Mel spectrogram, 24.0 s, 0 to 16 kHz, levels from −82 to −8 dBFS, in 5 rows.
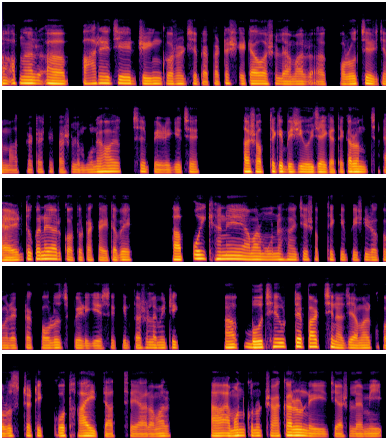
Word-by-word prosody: আপনার 135 0 +3 0.2
আ - - +7 0.4
বারে 130 +4 +1
যেয়ে 135 -2 +4
ড্রিঙ্ক 120 0 +1
করার 115 0 -1
যে - - -4
ব্যাপারটা, 105 +5 -4
সেটাও 120 0 +1
আসলে 115 0 -4
আমার 110 0 -2 0.2
আ - - -2 0.2
খরচের 110 +2 +1
যে 110 - -2
মাত্রাটা 95 +2 -10
সেটা 105 - -13
আসলে 105 +1 -7
মনে 110 +2 0
হয় 130 +1 +3
হচ্ছে 125 - -12 0.2
বেড়ে 100 -1 -2
গেছে। 105 +3 -3 0.7
আ - - +8
সবথেকে 115 +3 +2
বেশি 110 +2 +1
ওই 110 - +3
জায়গাতে। 105 -1 0
কারণ 115 -1 +6 0.2
চায়ের 105 +1 +1
দোকানে 150 +2 +3
আর - - -2
কত 110 -1 -2
টাকাই? 105 -1 -2
তবে 115 +2 +1 0.6
আপ 125 - +4 0.2
ঐখানে 150 -2 +3 0.2
আমার 130 0 +2
মনে 125 0 -1
হয় 120 -1 -1
যে 125 - -1
সবথেকে 120 -1 -7
বেশি 110 +3 -5
রকমের 110 0 -4
একটা 110 - -7
খরচ 110 +1 -1
বেড়ে 105 -2 -1
গিয়েছে। 100 +1 -3
কিন্তু 105 -1 -8
আসলে 120 +2 -3
আমি 115 - 0
ঠিক 125 -2 0 0.6
আ - - +6 0.3
বুঝে 130 +4 +5
উঠতে 165 +2 +3
পারছি 160 0 +3
না 115 - +2
যে - - 0
আমার 110 0 +1
খরচটা 105 +3 -1
ঠিক 115 - 0 0.2
কোথায় 115 -1 +3 0.2
যাচ্ছে? 95 +1 -4
আর 95 - -3
আমার 105 +1 +1 0.6
আ - - +4 0.2
এমন 120 +3 +5
কোন 120 - 0
ট্র্যাকার 115 +4 +4
ও - - +6
নেই 100 -1 +1 0.2
যে - - -3
আসলে 105 0 -5
আমি 100 +1 -1
115 Hz, 180 wpm, -23 LUFS, 105-125 Hz, 0.7 s, আ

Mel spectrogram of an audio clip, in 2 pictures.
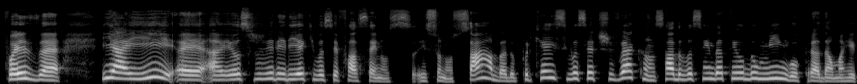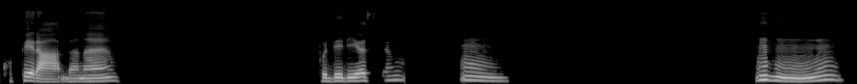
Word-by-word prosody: Pois 245 0 +7
é. 200 -3 +6 0.4
E 305 +2 +4
aí, 275 +3 +5
eh, 215 -2 +5
aí 210 +1 0
eu 235 +2 +2
sugeriria 250 0 0
que 240 - -13
você 215 -2 -4
faça 170 +1 -2
aí 160 - -3
no 145 - -8
s 135 -1 -14
isso 165 +2 -8
no 130 -3 -7
sábado 175 - 0
porque 230 - -6
aí 310 -1 +1
se 250 - -11
você 270 +1 -1
estiver 280 +2 0
cansado, 240 -1 +1
você 250 +2 -3
ainda 270 0 0
tem 275 +1 -4
o 275 - +1
domingo 260 -5 +1
pra 170 -2 -1
dar 155 0 -2
uma 150 0 -4
recuperada, 145 -3 -2
né. 150 +4 -3 2.0
Poderia 160 +2 -1
ser 195 +3 -17
um 205 0 -10 0.5
Hum. 170 -5 -6 2.4
Uhum. 185 +1 -1
210 Hz, 135 wpm, -23 LUFS, 160-255 Hz, 2.4 s, Pois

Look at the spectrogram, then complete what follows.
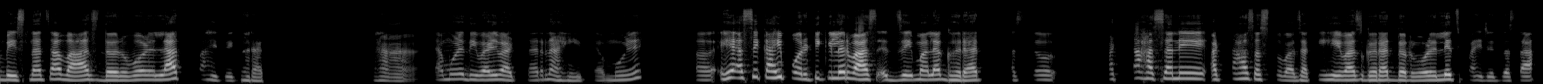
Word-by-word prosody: बेसनाचा 220 +3 0
वास 205 +1 +1
दरवळलाच 210 +6 +2 0.2
पाहिजे 195 -5 -13
घरात. 175 -3 -9 1.1
हां. 180 -4 -11 0.3
त्यामुळे 240 +3 -7
दिवाळी 215 -1 -1
वाटणार 195 -1 -5
नाही. 185 -6 -7
त्यामुळे 210 +8 -9 0.6
अ, - - -10 0.2
हे 280 - +1
असे 325 +4 0
काही 310 +1 +5
पर्टिक्युलर 285 +2 +2
वास 230 -3 +8
आहेत - - -5
जे 210 0 +1
मला 225 +1 +3
घरात 195 -2 0 0.4
असतं 215 +2 -13 0.6
अट्टाहासाने, 270 +2 -1 0.2
अट्टाहास 255 +3 -3
असतो 230 -3 -6
माझा, 185 0 -4
की 215 - -13
हे 205 - +2
वास 205 +1 +1
घरात 200 0 +1
दरवळलेच 195 +3 +1
पाहिजेत. 185 -2 -13
जसा 185 +1 -6
210 Hz, 130 wpm, -28 LUFS, 195-235 Hz, 1.1 s, वास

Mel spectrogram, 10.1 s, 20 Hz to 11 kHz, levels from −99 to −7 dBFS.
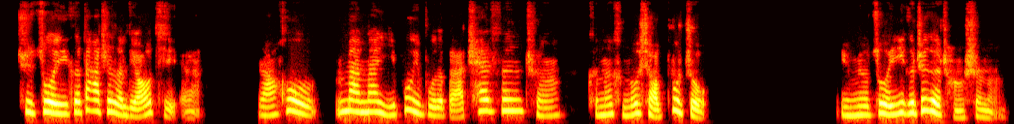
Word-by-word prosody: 去 250 -3 -2
做 245 +1 +7
一 215 -1 +4
个 250 +4 +2
大 275 -1 0
致 260 0 +1
的 215 -5 +2
了 165 +3 0
解， 240 - -12 0.8
然 185 0 -5
后 245 -8 +2 0.2
慢 260 0 +1
慢 255 -1 +1
一 190 - -5
步 300 +7 -3
一 245 - +1
步 195 -3 -6
地 175 - 0
把 140 -4 -6
它 145 - -4
拆 275 +11 -1
分 275 +1 -1
成 180 -5 -11 0.2
可 180 - -11
能 200 +3 -3
很 180 -4 -11
多 210 +4 0
小 150 - 0
步 275 - 0
骤？ 230 - -1 1.3
有 185 - -7
没 185 +1 -3
有 190 - -3
做 215 +3 +4
一 210 +4 +2
个 235 - +5
这 285 +5 +2
个 255 -4 +8
尝 140 -7 -9
试 160 +1 -7
呢？ 145 +2 -9
220 Hz, 245 characters per minute, -23 LUFS, 185-255 Hz, 1.3 s, 个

